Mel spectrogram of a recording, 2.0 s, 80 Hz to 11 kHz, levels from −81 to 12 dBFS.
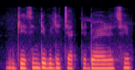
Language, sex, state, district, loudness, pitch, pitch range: Bengali, female, West Bengal, Cooch Behar, -16 LUFS, 200 Hz, 190-205 Hz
